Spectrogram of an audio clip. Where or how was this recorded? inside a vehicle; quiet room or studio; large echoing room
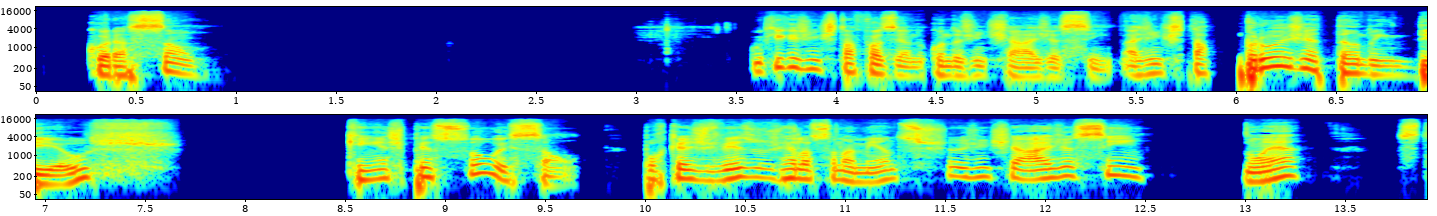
large echoing room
